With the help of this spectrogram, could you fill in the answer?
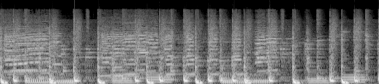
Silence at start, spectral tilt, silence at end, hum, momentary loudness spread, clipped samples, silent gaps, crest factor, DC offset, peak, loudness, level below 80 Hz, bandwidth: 0 s; -5 dB/octave; 0 s; none; 3 LU; 0.5%; none; 10 dB; under 0.1%; 0 dBFS; -11 LUFS; -20 dBFS; 14.5 kHz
